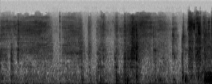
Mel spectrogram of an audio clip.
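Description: A page of old book paper being folded over and creased by hand: a soft brushing of paper on paper for about a second, then scattered light crackles as the fold is pressed, with a sharper one near the end.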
